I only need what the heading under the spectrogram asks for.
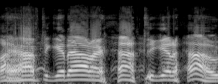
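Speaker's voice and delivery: shrill, very high, full-volume repeated yell. Retelling getting carsick in the back seat: imitating own yelling. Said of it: "I'm yelling".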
